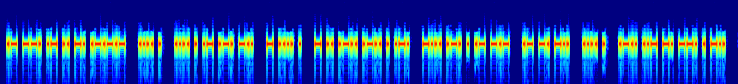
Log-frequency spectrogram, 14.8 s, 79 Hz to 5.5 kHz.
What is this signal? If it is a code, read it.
Morse code, heard as a keyed tone, about 30 wpm, 600 Hz. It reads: AGAIN. HE HEARD THE TILLER BREAK AND HE LUNGED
